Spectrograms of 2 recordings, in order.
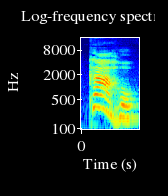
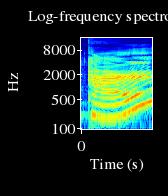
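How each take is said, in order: First: Said in the usual way. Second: Car held long, then a pause; slow, drawn-out car, cut off from ro; first syllable alone. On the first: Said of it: "por exemplo". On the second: Shown as a demonstration. Teacher separating double R, syllable held apart. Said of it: "precisam se separar".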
